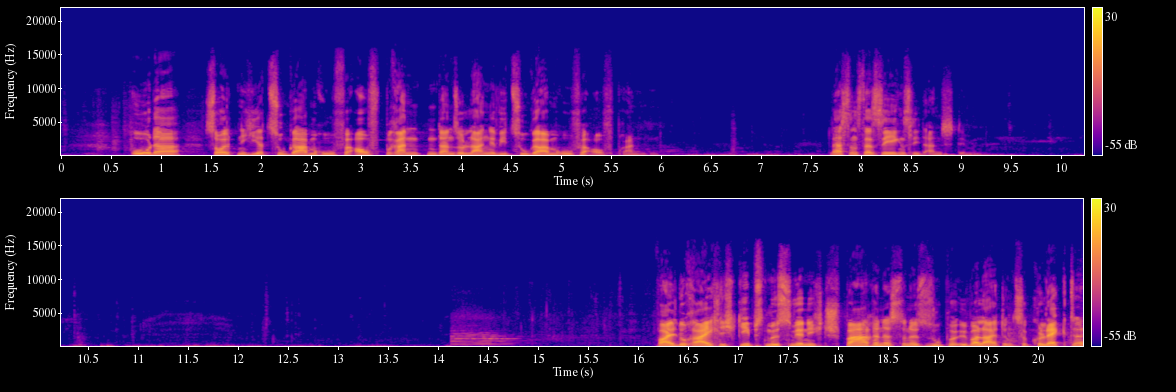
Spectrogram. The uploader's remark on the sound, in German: Gottesdienst Pauluskirche zu Christi Himmelfahrt, 13.5.2021 - Open Air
